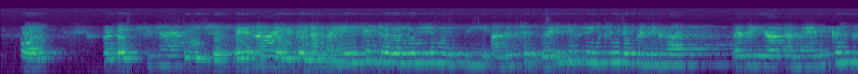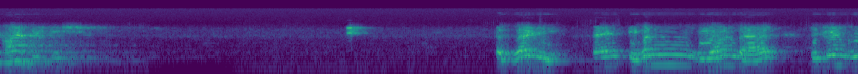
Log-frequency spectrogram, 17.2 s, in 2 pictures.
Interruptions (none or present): present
